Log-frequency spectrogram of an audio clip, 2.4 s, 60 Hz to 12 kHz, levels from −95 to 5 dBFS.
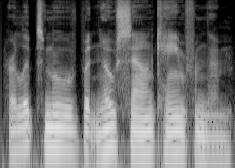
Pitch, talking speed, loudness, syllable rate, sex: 95 Hz, 230 wpm, -17 LUFS, 4.6 syllables/s, male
